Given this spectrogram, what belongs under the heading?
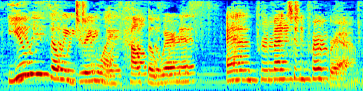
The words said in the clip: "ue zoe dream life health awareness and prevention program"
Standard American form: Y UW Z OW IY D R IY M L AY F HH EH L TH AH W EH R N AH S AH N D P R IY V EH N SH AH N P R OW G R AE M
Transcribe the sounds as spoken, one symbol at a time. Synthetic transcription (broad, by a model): Y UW Z OW IY D R IY M L AY F HH EH L TH AH W EH R N AH S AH N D P R IY V EH N SH AH N P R OW G R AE M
